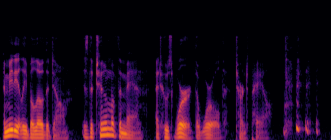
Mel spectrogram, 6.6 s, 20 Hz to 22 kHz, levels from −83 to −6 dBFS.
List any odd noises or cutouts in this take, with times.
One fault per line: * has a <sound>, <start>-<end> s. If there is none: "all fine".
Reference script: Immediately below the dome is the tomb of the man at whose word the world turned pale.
* has a laugh, 5.7-6.4 s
